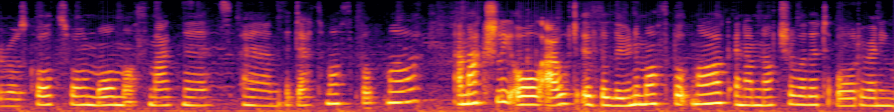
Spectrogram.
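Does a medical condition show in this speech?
No.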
